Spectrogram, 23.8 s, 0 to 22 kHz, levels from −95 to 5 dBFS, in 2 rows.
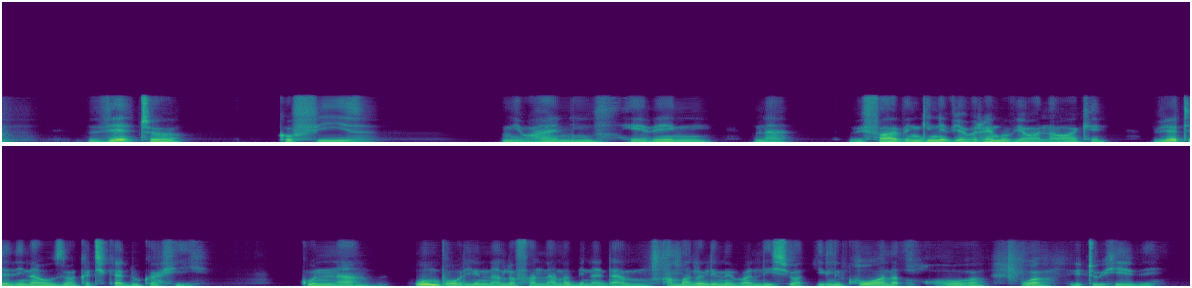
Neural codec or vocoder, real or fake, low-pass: codec, 16 kHz, about 1 kbps, DyCAST, with the encoder's durations; fake; 7.2 kHz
